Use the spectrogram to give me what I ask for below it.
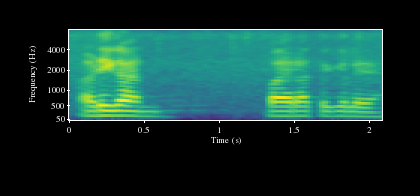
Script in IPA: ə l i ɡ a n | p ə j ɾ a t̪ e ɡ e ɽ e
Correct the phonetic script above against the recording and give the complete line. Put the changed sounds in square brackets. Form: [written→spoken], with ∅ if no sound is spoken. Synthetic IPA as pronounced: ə [l→ɽ] i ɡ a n | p [ə→a] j ɾ a t̪ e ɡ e [ɽ→l] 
